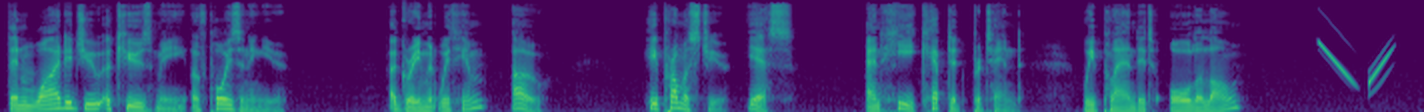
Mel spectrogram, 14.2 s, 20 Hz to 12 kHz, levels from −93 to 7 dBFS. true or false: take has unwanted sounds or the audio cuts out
true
